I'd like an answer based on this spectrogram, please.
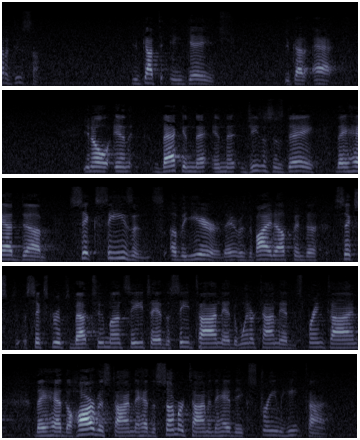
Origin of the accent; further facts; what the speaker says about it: Texas, United States; You know, I grew up in West Texas.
